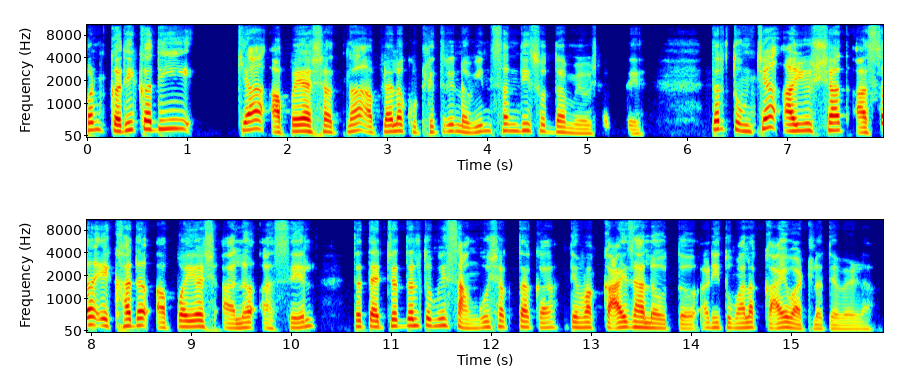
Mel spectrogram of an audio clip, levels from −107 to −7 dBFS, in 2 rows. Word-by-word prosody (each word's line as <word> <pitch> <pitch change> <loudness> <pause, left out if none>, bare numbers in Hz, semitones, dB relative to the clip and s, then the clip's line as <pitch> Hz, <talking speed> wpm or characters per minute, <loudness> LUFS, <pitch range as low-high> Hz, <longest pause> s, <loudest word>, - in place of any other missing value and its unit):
पण 220 +2 +2
कधी-कधी 245 +6 +3 0.5
त्या 230 +3 +5 0.2
अपयशातून 175 +1 +3
आपल्याला 175 0 +1
कुठलीतरी 165 +4 -8
नवीन 165 +2 -4
संधीसुद्धा 190 -5 -3
मिळू 125 -4 -8
शकते, 115 0 -16 0.7
तर 245 0 +5
तुमच्या 220 - +2 0.2
आयुष्यात 210 +2 +3 0.2
असं 210 - +3
एखादं 195 +2 +2
अपयश 170 +4 +1
आलं 135 +2 -1 0.2
असेल, 145 - -5 0.4
तर 175 - +2
त्याच्याबद्दल 185 +4 +2
तुम्ही 205 0 -1
सांगू 130 +4 -1
शकता 165 -1 -1
का, 145 +1 -4 0.2
तेव्हा 150 0 +1
काय 150 +2 +4
झालं 155 -3 +2
होतं 125 -2 -6
आणि 145 0 -5
तुम्हाला 140 +1 -1
काय 150 - 0
वाटलं 115 -5 -3
त्यावेळेला? 105 -1 -11
165 Hz, 125 wpm, -24 LUFS, 145-195 Hz, 0.7 s, त्या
